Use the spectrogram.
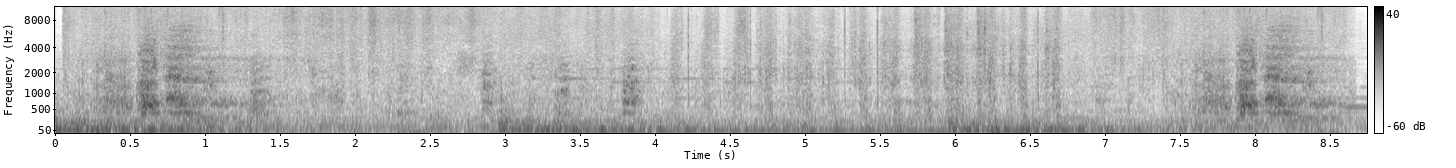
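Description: Wolves bark and yip in bursts, strongest near the start and end, with yelps layered over a steady low rumble of background noise; no one speaks.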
